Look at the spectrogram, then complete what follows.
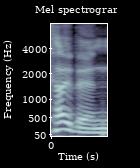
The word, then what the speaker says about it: Cockburn: So, she calls herself Coburn. The C K is silent as in um as in sex.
